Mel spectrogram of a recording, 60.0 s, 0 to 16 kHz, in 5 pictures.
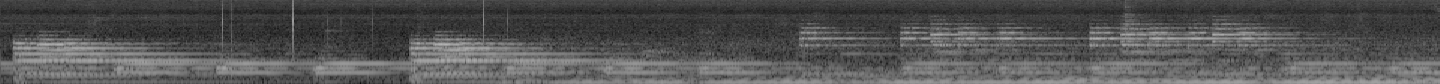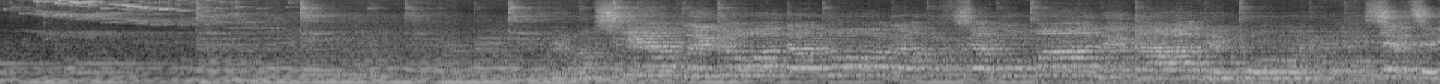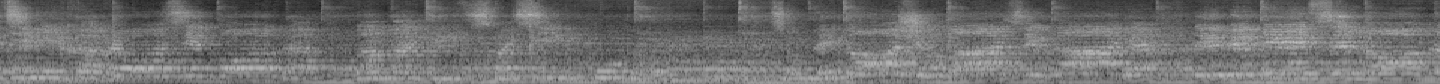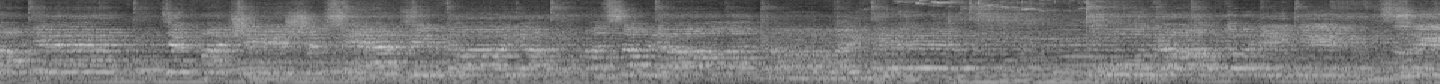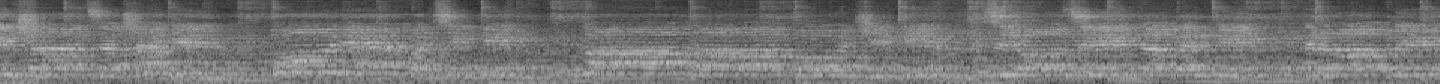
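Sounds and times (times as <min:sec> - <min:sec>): instrumental accompaniment: 0:00.0 - 1:00.0
steady bass line: 0:13.7 - 1:00.0
choral singing: 0:14.4 - 1:00.0.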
